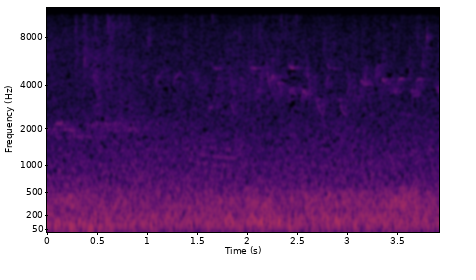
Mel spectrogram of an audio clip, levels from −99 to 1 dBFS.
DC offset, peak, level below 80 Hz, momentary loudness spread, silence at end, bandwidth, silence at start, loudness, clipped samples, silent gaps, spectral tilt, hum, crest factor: under 0.1%; -42 dBFS; -66 dBFS; 2 LU; 0 s; 11.5 kHz; 0 s; -56 LUFS; under 0.1%; none; -5 dB/octave; none; 12 dB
